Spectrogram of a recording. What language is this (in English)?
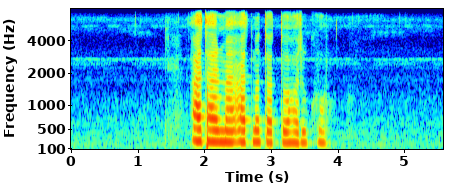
Nepali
